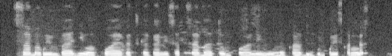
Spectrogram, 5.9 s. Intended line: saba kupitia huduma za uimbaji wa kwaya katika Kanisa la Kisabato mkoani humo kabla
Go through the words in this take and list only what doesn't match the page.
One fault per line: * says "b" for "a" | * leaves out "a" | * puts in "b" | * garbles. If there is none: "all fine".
* leaves out "kupitia huduma za"
* leaves out "la"
* garbles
